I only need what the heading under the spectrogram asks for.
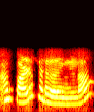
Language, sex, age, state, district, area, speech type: Tamil, female, 30-45, Tamil Nadu, Tiruchirappalli, rural, conversation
